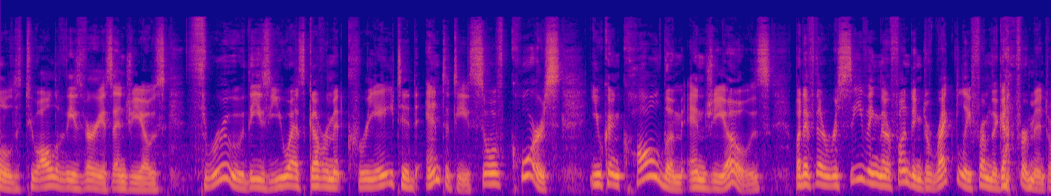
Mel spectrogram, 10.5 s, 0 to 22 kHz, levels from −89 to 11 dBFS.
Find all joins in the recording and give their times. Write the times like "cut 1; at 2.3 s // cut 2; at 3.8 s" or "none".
none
